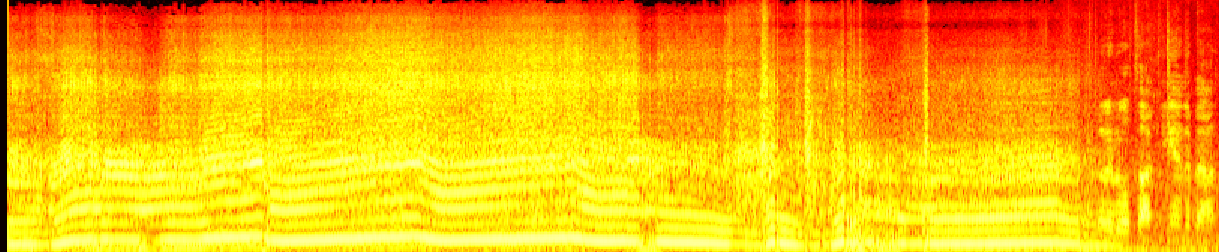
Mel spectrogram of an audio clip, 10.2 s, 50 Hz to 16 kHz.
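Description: Ferrari 458 Speciale's naturally aspirated 4.5-litre V8 exhaust heard close to the tailpipe while driving. The pitch climbs steadily and drops sharply three times in the first five seconds as it shifts up, dips and recovers in the middle, then holds steady before fading out near the end.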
